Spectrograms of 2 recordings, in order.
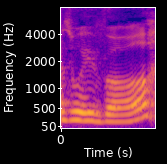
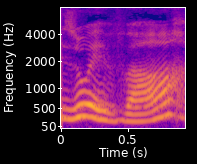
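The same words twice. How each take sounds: First: Zoeva with a ch'ti "o" ending; playful ch'ti accent on Zoeva. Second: Said in the usual way. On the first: Shown as a demonstration. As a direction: say Zoeva the ch'ti way, final a rounded to "o". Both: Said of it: "avec l'accent ch'ti".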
